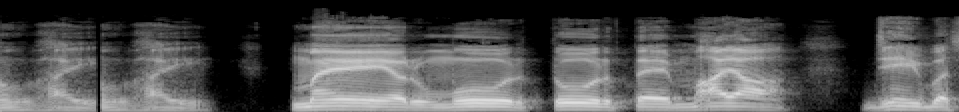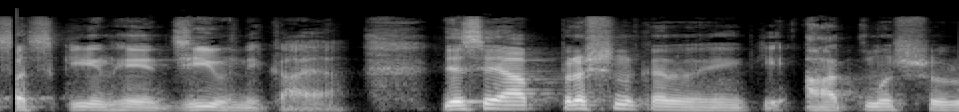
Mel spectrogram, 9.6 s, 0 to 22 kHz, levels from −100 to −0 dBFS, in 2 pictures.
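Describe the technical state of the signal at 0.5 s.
A CD skip occurs here, from 0.48 to 0.51 s: the laser lost its track and landed on a different turn of the spiral, so the player muted for about 30 ms. The speech cuts out with a small tick and resumes abruptly from another point.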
